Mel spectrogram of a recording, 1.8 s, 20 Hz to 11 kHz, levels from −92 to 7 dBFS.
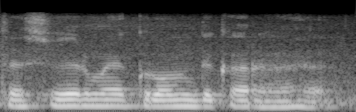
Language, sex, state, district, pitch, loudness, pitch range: Hindi, male, Arunachal Pradesh, Lower Dibang Valley, 140 Hz, -14 LUFS, 135-145 Hz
